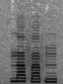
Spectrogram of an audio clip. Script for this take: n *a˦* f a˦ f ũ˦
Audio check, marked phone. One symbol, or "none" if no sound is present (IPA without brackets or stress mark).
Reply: a˦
